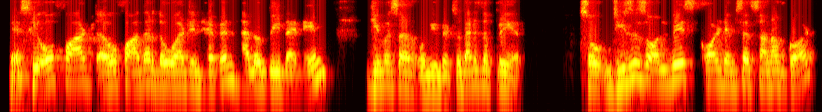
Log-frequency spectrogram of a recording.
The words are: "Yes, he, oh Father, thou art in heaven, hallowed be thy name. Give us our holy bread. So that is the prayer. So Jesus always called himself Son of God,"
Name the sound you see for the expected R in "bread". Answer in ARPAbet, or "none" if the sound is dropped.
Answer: none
